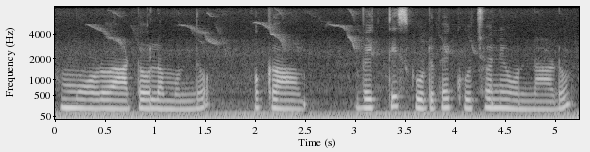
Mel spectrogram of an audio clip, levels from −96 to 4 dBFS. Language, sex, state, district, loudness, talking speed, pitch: Telugu, female, Telangana, Mahabubabad, -19 LUFS, 105 wpm, 180 Hz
